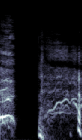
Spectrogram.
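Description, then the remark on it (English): A voice imitates shocked gasping as a person's impression of their own reaction: a couple of sharp, breathy intakes of air separated by a brief pause, fairly loud, with a final quick catch of breath at the end. “A lot of gasps from …. Just gasping.”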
